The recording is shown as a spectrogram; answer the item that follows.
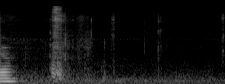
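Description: Paper baseball cards sliding against each other as one is moved off a stack. There is one short scrape about half a second in, then faint handling of the cards.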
